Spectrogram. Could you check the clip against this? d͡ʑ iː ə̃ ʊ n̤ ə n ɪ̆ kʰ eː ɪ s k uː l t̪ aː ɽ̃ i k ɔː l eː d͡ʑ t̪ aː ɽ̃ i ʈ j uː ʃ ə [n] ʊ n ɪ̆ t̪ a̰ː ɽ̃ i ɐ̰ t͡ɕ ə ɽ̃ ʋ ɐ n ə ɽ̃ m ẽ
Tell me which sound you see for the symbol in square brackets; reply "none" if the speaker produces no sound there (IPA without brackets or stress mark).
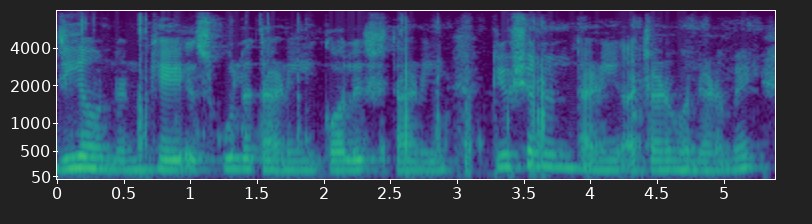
n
